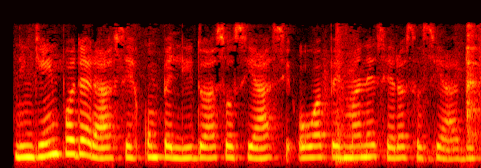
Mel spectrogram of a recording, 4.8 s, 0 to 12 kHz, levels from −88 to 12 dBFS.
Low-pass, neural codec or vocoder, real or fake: 7.2 kHz; none; real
